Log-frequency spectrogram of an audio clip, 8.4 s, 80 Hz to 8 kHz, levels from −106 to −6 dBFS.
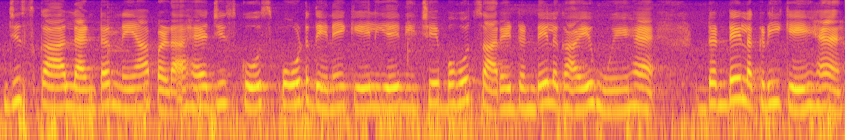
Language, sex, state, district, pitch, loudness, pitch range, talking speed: Hindi, female, Punjab, Fazilka, 230 Hz, -16 LUFS, 220-250 Hz, 150 wpm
